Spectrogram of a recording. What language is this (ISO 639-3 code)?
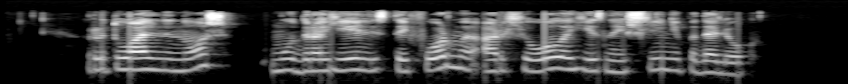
bel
